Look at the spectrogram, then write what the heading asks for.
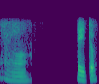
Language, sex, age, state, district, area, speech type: Assamese, male, 18-30, Assam, Barpeta, rural, conversation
